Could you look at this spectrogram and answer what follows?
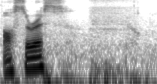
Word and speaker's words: Osiris: of Osiris which I have bested uh it's pronounced oseris I lied do you remember that time you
